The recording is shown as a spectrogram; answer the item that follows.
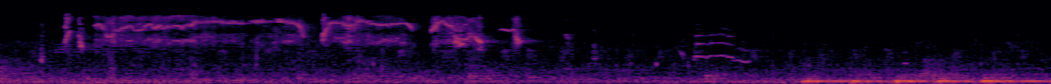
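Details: Baby monkey screaming as another monkey tries to catch her; she refuses and clings to an old monkey. High, sustained wavering squeals come in long bursts for about three seconds, then a short falling cry, and a low steady hum follows.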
